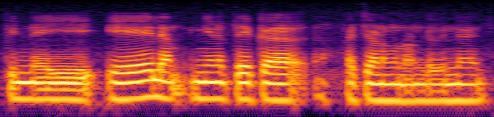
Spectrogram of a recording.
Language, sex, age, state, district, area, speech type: Malayalam, male, 18-30, Kerala, Thiruvananthapuram, rural, spontaneous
